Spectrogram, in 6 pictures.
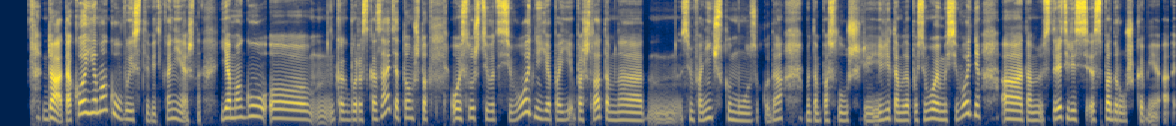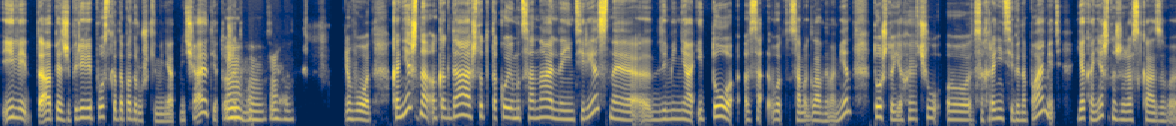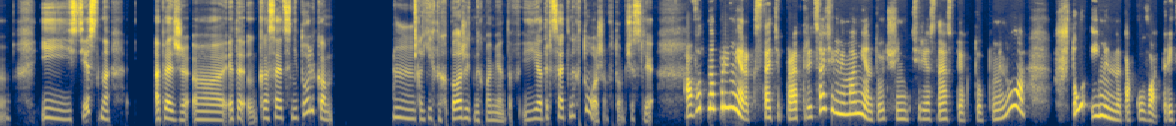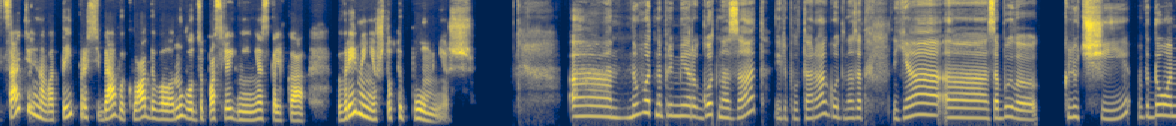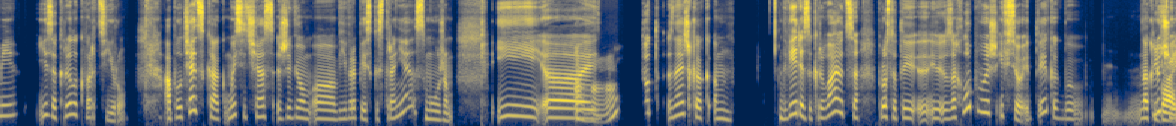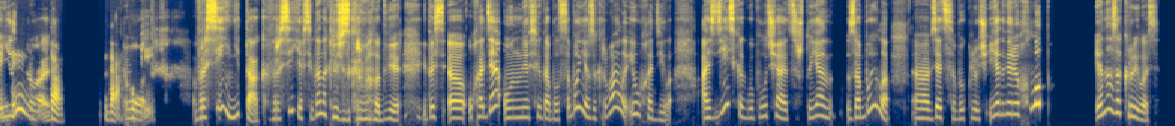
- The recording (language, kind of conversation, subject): Russian, podcast, Как вы превращаете личный опыт в историю?
- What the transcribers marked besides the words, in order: other background noise; laughing while speaking: "на ключ закрывала дверь"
